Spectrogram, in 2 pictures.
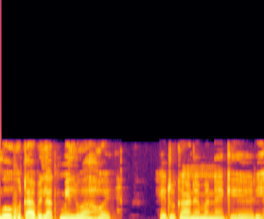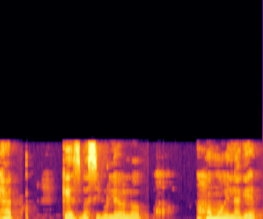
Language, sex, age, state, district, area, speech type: Assamese, female, 30-45, Assam, Sivasagar, urban, spontaneous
